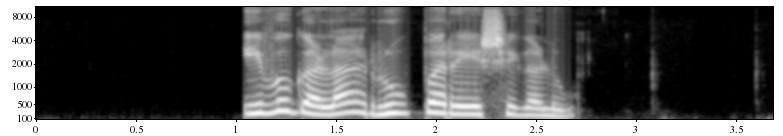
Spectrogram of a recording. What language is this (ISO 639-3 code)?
kan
